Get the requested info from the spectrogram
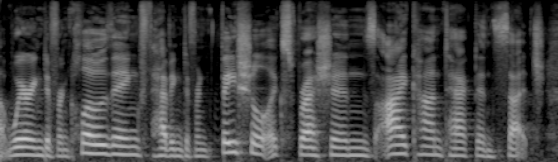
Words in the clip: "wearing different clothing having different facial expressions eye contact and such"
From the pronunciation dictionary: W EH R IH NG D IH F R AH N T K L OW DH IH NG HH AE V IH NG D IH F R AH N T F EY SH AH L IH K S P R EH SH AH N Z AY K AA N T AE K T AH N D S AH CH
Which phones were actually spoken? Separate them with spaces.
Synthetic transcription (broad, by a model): W EH R IH NG D IH F R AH N K L OW DH IH NG HH AE V IH NG D IH F R AH N T F EY SH L IH K S P R EH SH AH N Z AY K AA N T AE K T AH N S AH CH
